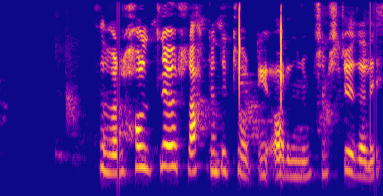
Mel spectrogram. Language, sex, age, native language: Icelandic, female, 12, Icelandic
